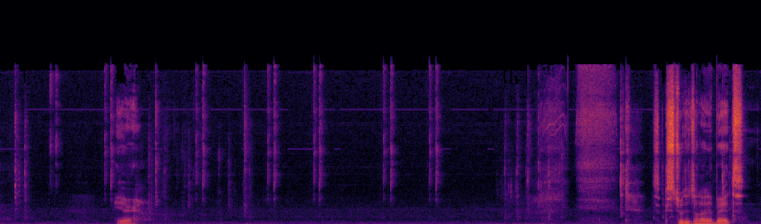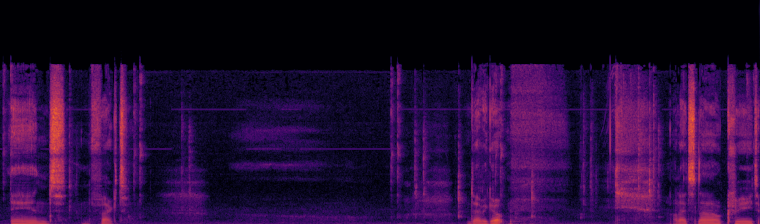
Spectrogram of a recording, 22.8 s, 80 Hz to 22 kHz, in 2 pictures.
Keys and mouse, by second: 0.3 ctrl+z, 2.4 ctrl+z, 2.9 ctrl+click, 3.7 ctrl+z, 4.0 ctrl+click, 4.7 ctrl+click, 6.4 ctrl+click, 7.4 ctrl+z, 7.7 ctrl+z, 8.1 ctrl+z, 9.3 e, 10.8 r, 12.4 g, 14.1 r, 17.6 Tab, 18.3-18.6 middle drag, 19.4-20.1 middle drag, 20.2 `, 21.1 shift+a.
